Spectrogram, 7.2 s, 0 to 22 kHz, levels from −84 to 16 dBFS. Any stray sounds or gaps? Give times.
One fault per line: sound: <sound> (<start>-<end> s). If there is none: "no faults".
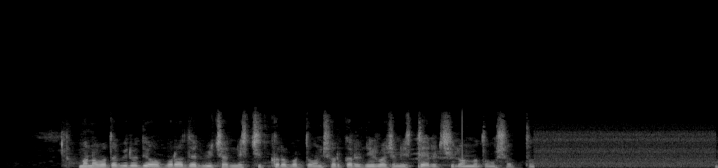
no faults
